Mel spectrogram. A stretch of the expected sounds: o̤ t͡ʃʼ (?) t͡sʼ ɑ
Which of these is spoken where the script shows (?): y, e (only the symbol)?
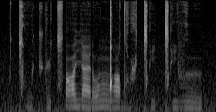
y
